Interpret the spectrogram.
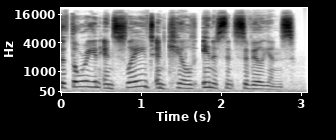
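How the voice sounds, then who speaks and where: A woman's voice: medium pitch, lively intonation, normal speed, dark tone, slight background noise, close to an everyday voice. A woman playing a tough, blunt military commander in a video game, with a curt, commanding manner. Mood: firm. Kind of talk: video game dialogue acting.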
